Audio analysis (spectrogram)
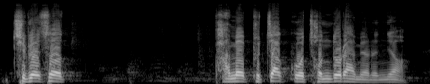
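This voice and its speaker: This man's delivery is fairly slow, his pitch medium and its variation ordinary. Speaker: pastor and lecturer. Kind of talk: lecture. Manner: calm, gentle.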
